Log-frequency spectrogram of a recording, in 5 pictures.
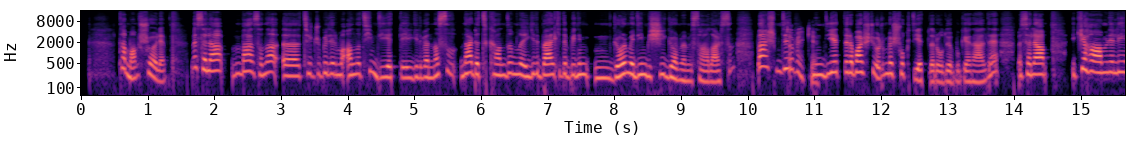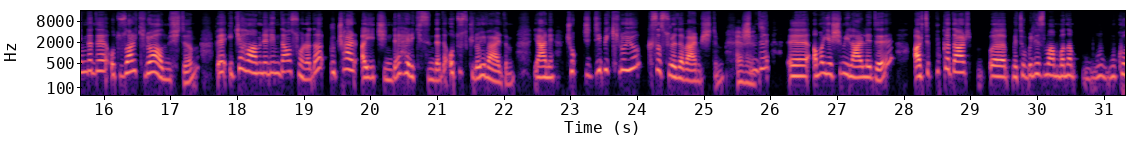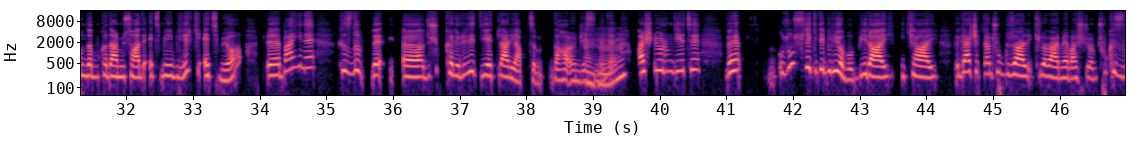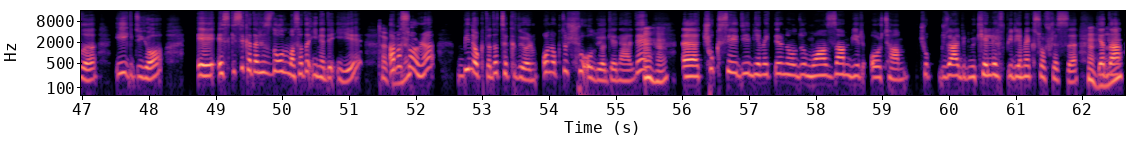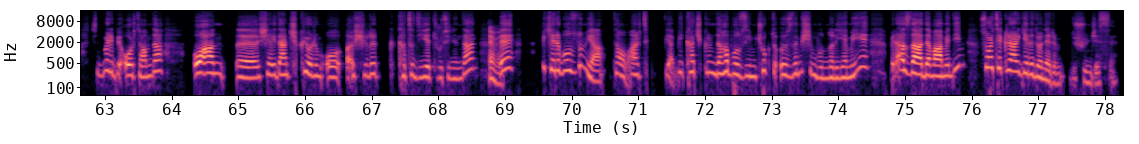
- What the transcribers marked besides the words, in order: other background noise; other noise
- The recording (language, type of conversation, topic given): Turkish, advice, Kilo vermeye çalışırken neden sürekli motivasyon kaybı yaşıyorum?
